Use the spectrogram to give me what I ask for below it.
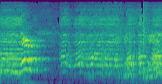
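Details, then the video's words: Boxer dog making funny vocal sounds, a short harmonic whine-like yelp followed by softer grumbling tones, with a person speaking nearby. "The funny sounds boxers make"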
